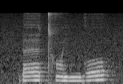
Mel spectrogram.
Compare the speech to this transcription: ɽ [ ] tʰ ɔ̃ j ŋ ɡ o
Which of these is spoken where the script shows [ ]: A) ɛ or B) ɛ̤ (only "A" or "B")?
A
